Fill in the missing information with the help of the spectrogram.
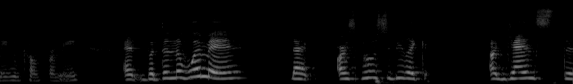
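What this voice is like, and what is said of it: Usual voice. Nothing is said of it.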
